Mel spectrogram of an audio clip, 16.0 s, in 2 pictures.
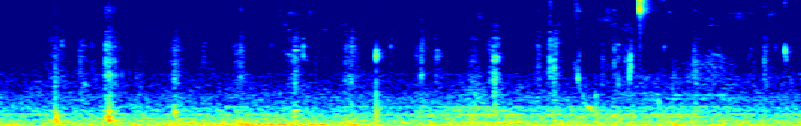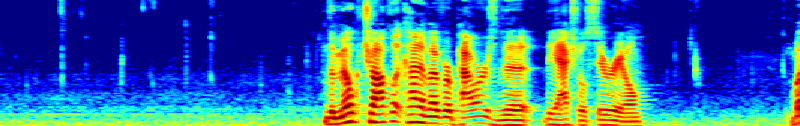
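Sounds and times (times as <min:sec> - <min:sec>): person chewing crunchy candy: 0:00.0 - 0:11.3.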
